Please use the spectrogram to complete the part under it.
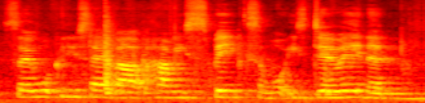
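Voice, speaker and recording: A woman's voice: fairly high pitch, fairly even intonation, moderate pace, fairly bright tone. A woman teacher talking casually through a novel, chatty and hesitant with lots of ums. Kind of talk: casual literature lesson chat. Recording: roomy, distant mic, background noise.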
